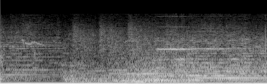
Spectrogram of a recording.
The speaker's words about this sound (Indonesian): Kuda itu mengais-ngais kakinya dan sesekali meringkik keras dengan sikap yang kelihatan marah.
